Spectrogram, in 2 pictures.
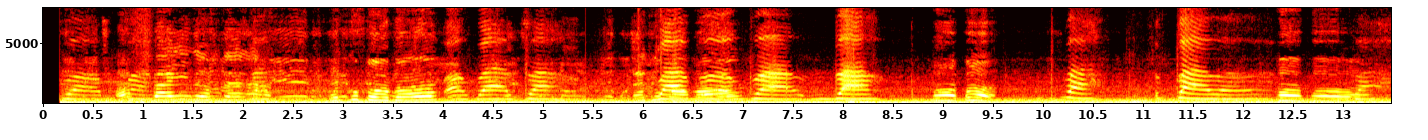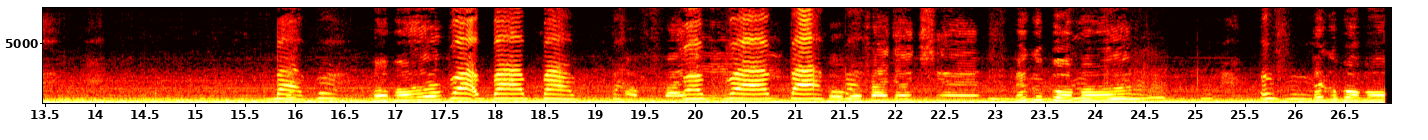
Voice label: baby saying daddy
